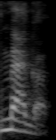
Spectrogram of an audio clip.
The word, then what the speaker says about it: MMCGA: for over here and we pronounce that as mega that's how we pronounce it yet don't y'all dare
